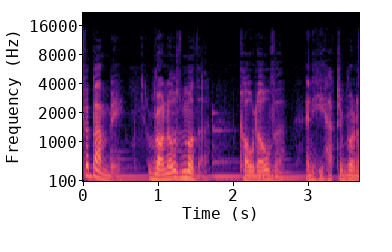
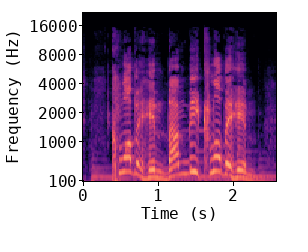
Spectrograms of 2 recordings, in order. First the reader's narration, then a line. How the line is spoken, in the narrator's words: Thumper shouted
